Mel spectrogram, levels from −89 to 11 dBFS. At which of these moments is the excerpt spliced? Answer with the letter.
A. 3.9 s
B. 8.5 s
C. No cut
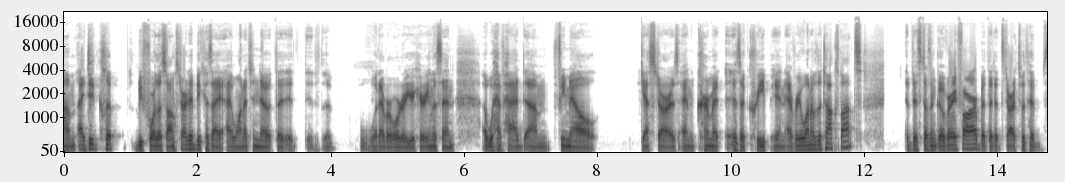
A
